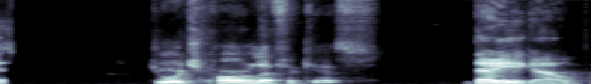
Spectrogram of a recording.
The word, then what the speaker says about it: Karlaftis: Karlaftis. How do you say it? George Karlaftis.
